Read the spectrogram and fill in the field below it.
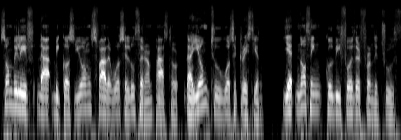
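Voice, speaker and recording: Man with a Spanish accent at medium pitch, ordinary pitch variation and a moderate pace, in a very clean recording with a silent background. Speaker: atheist video essayist. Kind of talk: scripted narration.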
